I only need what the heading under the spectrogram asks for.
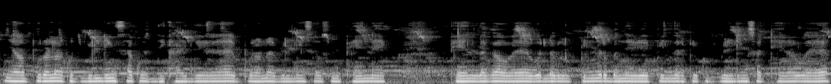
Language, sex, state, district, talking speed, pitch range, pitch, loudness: Hindi, male, Rajasthan, Bikaner, 245 wpm, 135-140 Hz, 140 Hz, -14 LUFS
